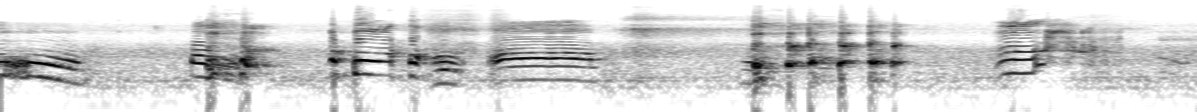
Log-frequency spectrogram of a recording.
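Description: Short dry coughs from an adult alternate with a baby's high, bubbly laughter in reply.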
